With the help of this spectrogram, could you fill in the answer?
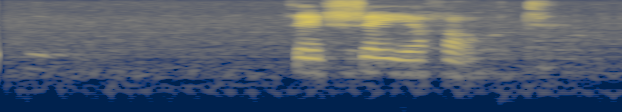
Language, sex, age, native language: Icelandic, male, 10, Icelandic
